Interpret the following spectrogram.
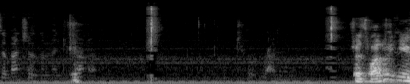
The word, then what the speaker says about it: Toronto: I've never said that it's Toronto yeah it's torado but I've never heard an American pronounce it that way how would you okay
